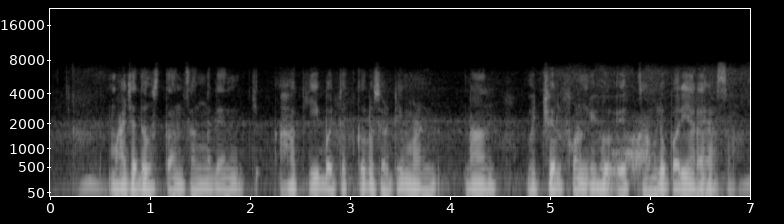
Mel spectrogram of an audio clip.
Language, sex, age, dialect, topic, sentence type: Marathi, male, 18-24, Southern Konkan, banking, statement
